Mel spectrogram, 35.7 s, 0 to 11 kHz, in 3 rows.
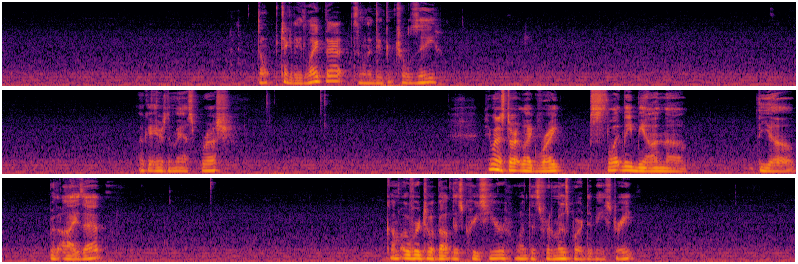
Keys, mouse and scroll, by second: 5.7 ctrl+z, 14.2 click, 14.2 click, 15.9 f, 16.7 click, 27.0 click, 30.6 click.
